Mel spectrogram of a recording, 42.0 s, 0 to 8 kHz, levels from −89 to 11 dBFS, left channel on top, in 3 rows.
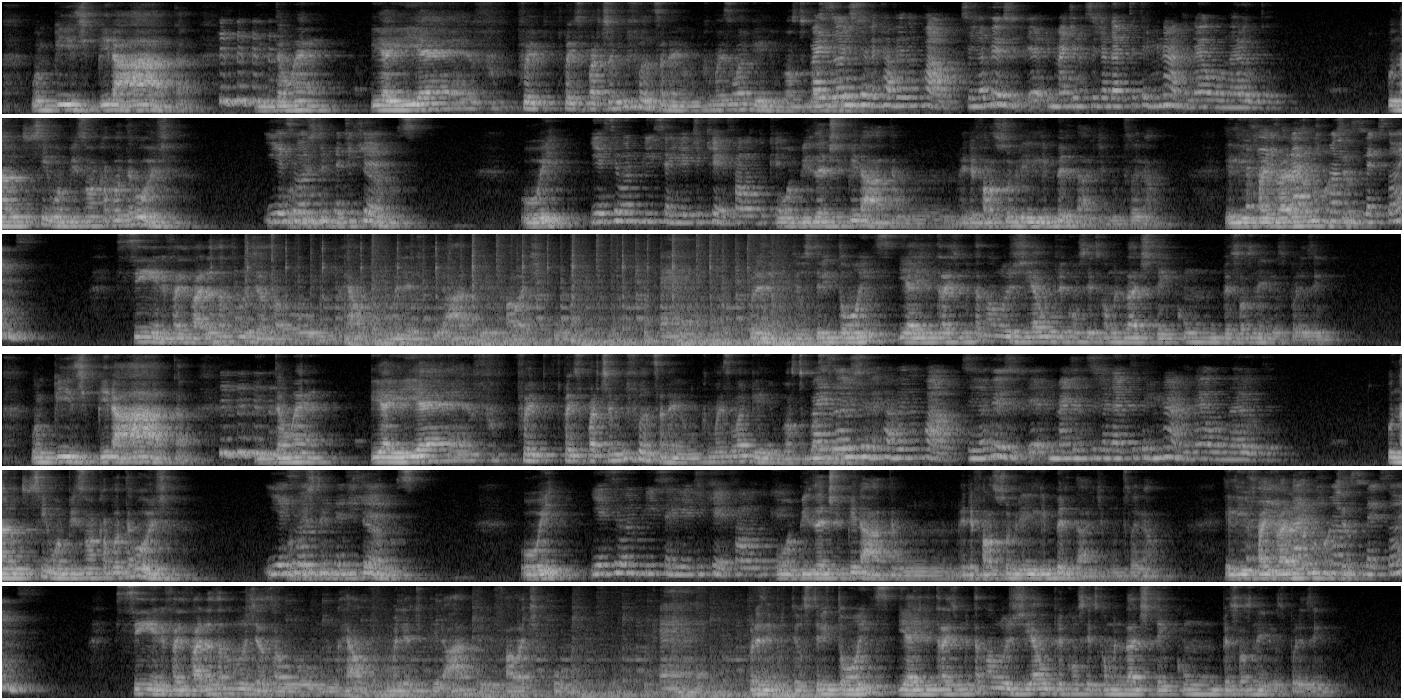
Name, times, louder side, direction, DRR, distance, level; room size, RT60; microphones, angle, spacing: voice 1, 0.0-2.1 2.5-3.2 3.7-8.5 13.9-15.8 16.8-18.0 19.2-19.6 21.7-25.6 26.2-27.5 29.2-33.7 34.5-35.1 35.5-41.2, right 1 dB, 50° right, 2 dB, 1.1 m, -27 dB
voice 2, 2.2-2.8 8.1-12.7 16.6-17.9 19.9-21.8 26.4-28.2, equal, 50° left, 1 dB, 1.4 m, -30 dB
sound 1, 30.1-36.5, left 4 dB, 70° left, 0.4 m, -35 dB
8.8 x 3.2 x 3.5 m, 0.75 s
head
